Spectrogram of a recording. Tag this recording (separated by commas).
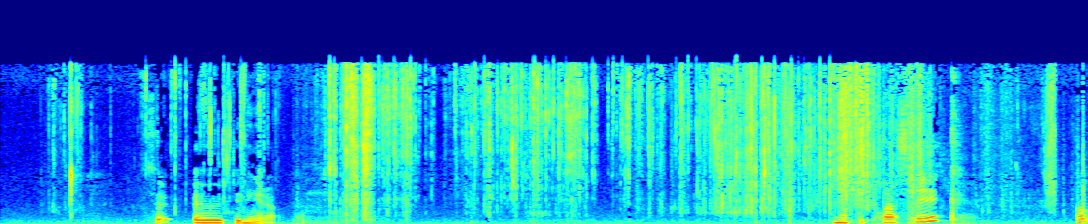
Speech, inside a small room, Crumpling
